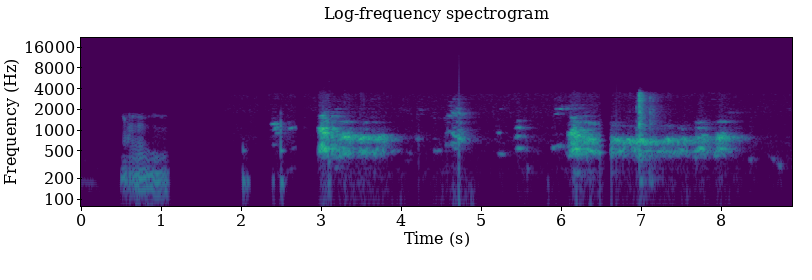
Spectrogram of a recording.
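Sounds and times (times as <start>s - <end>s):
dogs barking at home while jumping up: 3.0s - 4.0s, 6.1s - 8.4s.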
